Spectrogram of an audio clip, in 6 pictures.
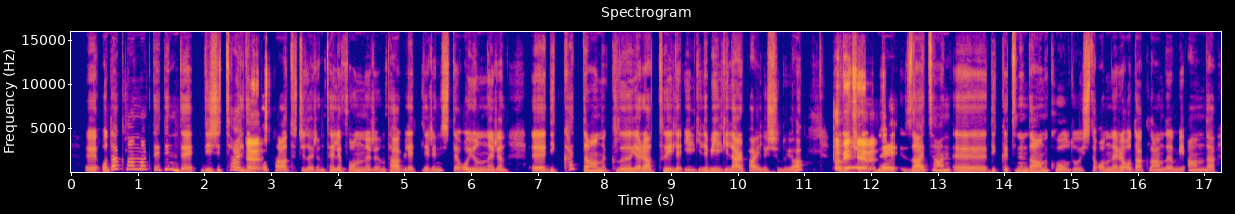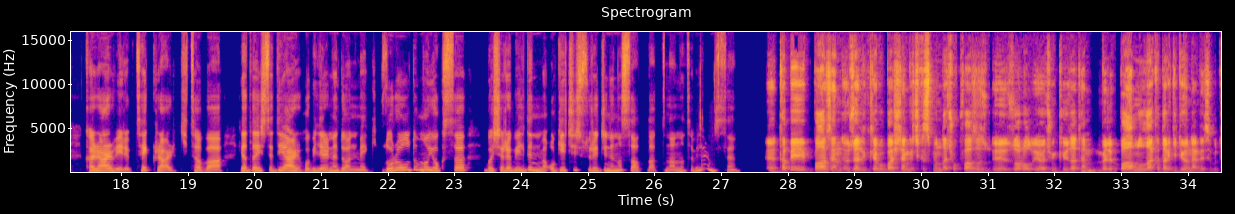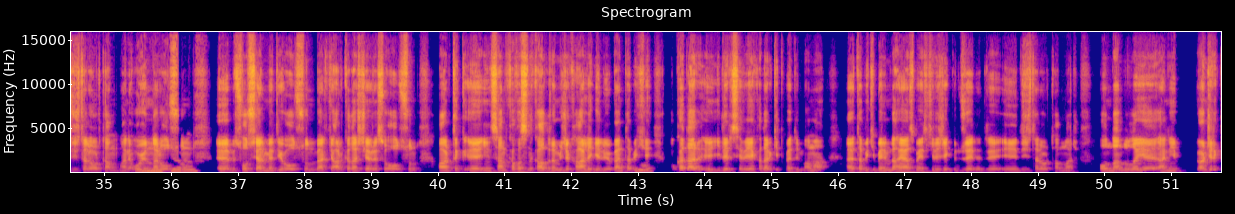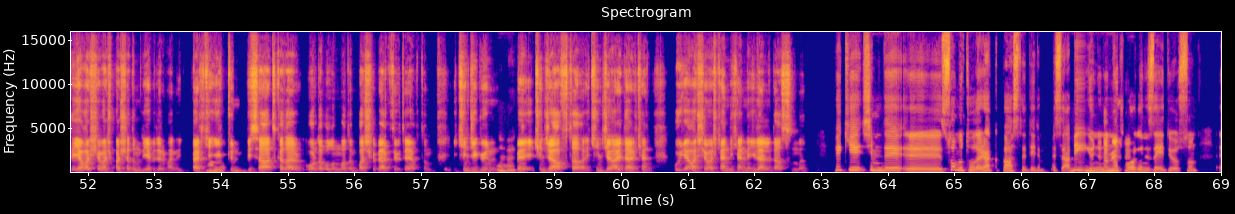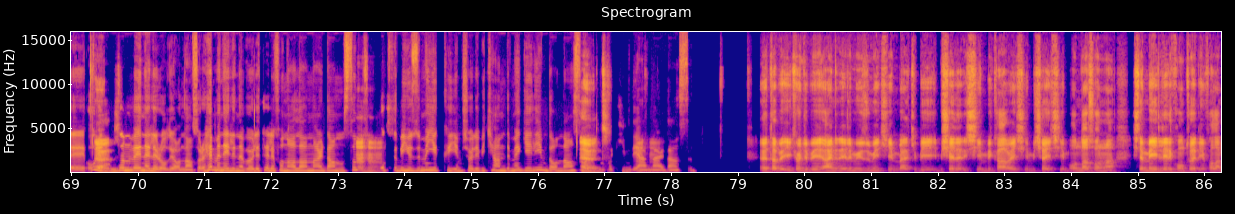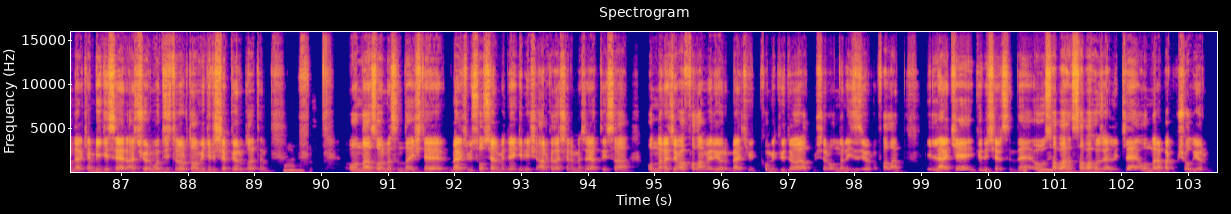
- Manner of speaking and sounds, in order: tapping; other background noise; unintelligible speech; chuckle
- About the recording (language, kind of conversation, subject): Turkish, podcast, Dijital dikkat dağıtıcılarla başa çıkmak için hangi pratik yöntemleri kullanıyorsun?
